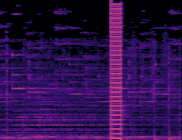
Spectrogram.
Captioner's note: buzzer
